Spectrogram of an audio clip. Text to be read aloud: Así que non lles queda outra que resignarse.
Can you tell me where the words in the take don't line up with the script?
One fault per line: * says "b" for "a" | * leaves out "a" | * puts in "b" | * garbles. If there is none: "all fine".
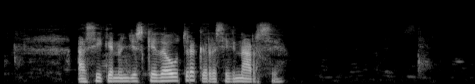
all fine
